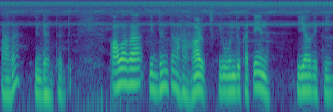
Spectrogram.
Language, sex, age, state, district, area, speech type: Kannada, male, 18-30, Karnataka, Chamarajanagar, rural, spontaneous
